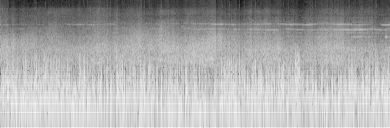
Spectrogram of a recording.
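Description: GO Transit bilevel commuter train approaching, a loud steady rumbling roar mixed with wind buffeting the microphone. Faint high squealing tones join about halfway through.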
